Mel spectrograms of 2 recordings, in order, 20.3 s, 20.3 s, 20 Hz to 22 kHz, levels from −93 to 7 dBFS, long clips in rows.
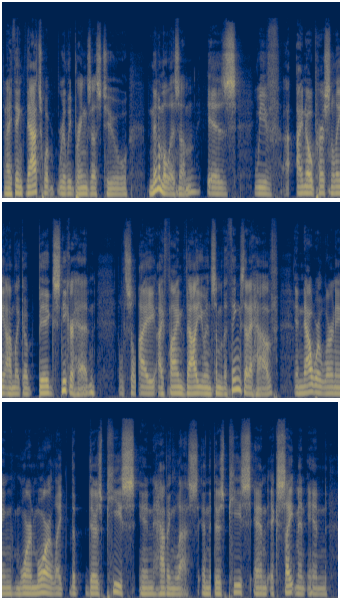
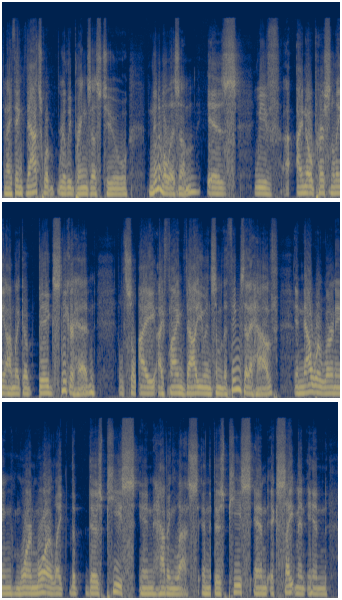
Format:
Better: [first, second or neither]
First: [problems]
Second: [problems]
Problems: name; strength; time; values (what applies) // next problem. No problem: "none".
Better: first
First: none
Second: distortion; heavy; 6 dB below the speech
